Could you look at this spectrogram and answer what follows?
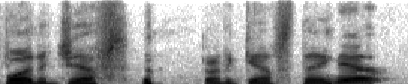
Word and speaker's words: GIF: Giraffe versus graph or gif versus gift. I mean it it's GIF is literally gift without the T.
